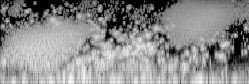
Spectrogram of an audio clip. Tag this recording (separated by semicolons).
abstract; audiopaint; effect; electronic; image; image-to-sound; weird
